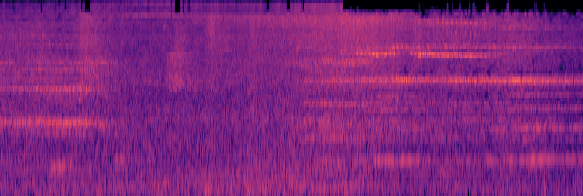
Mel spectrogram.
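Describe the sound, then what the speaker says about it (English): A Holyhead passenger train pulls out of Shrewsbury, its wheels squealing steadily over the rails with a continuous rolling rumble, heard close from on board and without talk. "We're leaving Shrewsbury now"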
